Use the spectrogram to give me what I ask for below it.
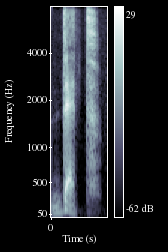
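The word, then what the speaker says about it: debt: Le B dans dette, c'est une lettre fantôme. Une lettre fantôme ? Oui, elle a été ajoutée à la renaissance pour faire un joli pour rappeler la racine latine, mais elle n'a jamais été prononcée.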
